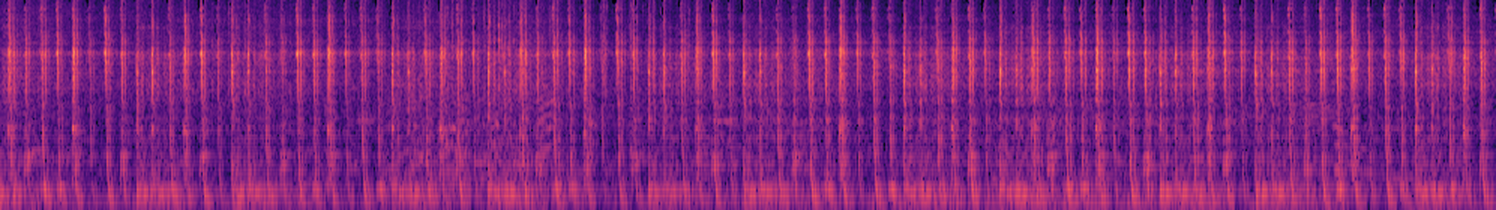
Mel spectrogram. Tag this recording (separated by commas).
Music, Electronic music, Speech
